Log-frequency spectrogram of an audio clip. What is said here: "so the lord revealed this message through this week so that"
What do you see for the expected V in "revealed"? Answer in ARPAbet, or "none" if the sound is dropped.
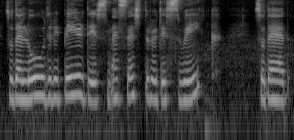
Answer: P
